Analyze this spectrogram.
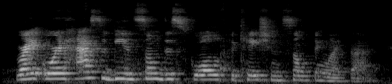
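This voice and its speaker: Audible room echo surrounds a woman speaking at a high pitch. Her tone is animated and her pace moderate. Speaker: wrestling YouTuber. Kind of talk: casual commentary monologue.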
